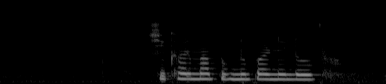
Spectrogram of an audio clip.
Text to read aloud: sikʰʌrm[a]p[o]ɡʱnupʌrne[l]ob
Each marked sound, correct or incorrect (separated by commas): correct, incorrect, correct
